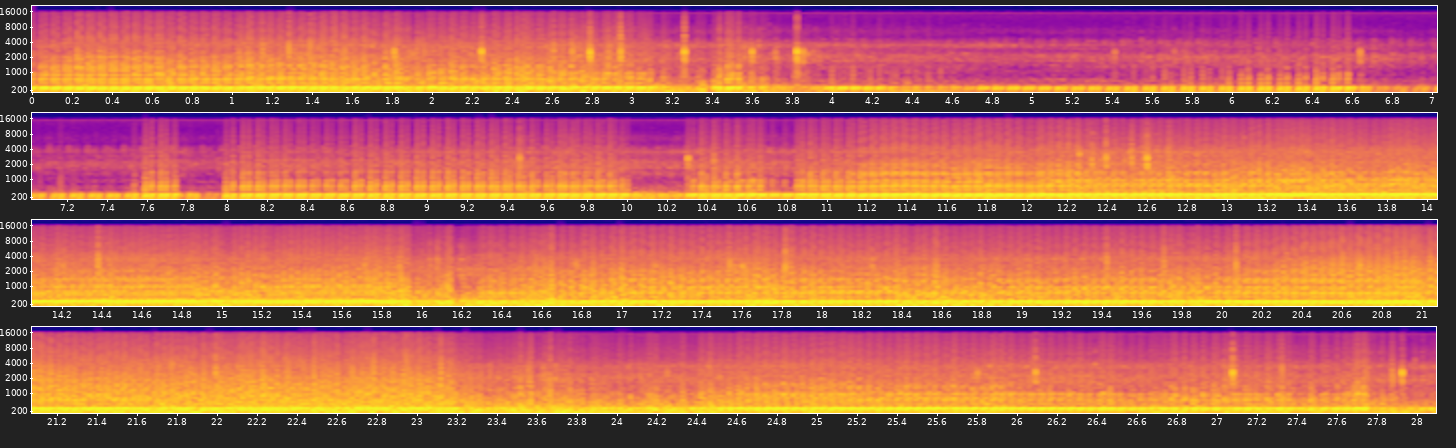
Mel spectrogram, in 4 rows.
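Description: Honda NC700's parallel-twin engine running steadily while the motorcycle rides up a loose gravel track, with stones clattering under the tyres. The engine eases off briefly a few times about 7 to 11 seconds in, then pulls steadily again.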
